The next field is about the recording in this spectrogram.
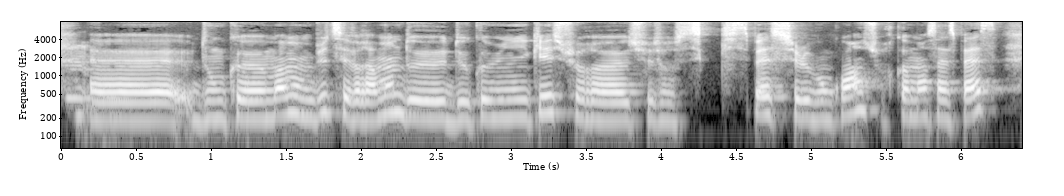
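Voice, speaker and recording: Medium in pitch with a dark, mellow tone, a woman speaks with fairly even intonation. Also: moderate pace. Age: 20s. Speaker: community manager. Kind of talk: interview.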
